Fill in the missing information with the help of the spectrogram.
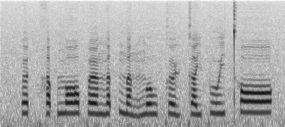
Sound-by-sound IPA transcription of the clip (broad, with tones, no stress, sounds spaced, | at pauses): ɵ˨˥ t̚ h ɐ˨ p̚ ŋ ɔː˨˧ p œː˨ ŋ ɐ˥ t̚ n̪ ɐ˨˩ n ŋ o˨ w k ɵ˨˩ ɥ k ɐ˨ j p uː˧ j t̪ʰ ɔː˥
